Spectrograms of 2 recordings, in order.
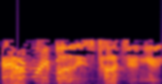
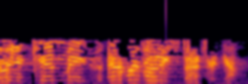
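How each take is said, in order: First: Said in the usual way. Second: Higher, louder, disbelieving; incredulous disciples. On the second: Retold or imitated. Preacher voicing disciples scoffing at Jesus, raised disbelief. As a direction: throw it back like it's obvious. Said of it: "the disciples are like".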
